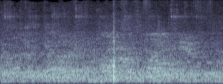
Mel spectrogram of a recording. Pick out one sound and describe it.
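Dice rattle and land on a wooden board.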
